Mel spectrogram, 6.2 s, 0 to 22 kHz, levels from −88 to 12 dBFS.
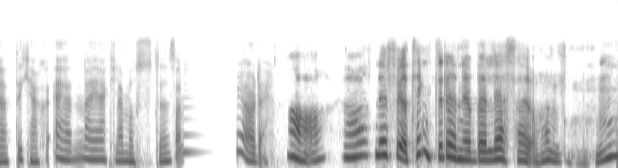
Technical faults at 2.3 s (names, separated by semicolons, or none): call audio freeze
